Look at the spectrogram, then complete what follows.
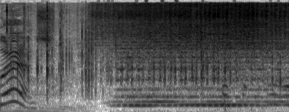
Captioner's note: rattling sound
